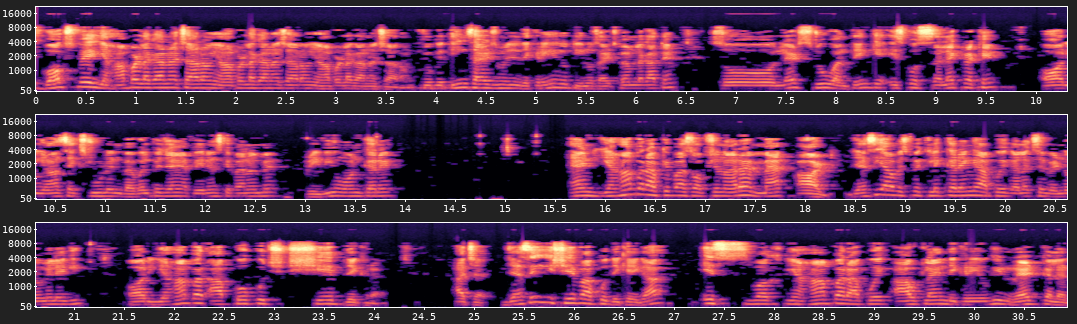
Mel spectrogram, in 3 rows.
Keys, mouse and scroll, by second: 10.9 click, 11.7-17.7 drag, 18.8-23.5 drag.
